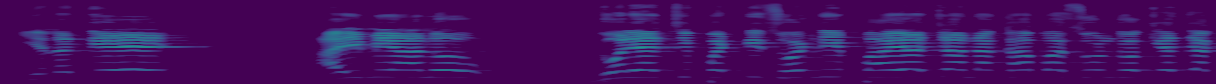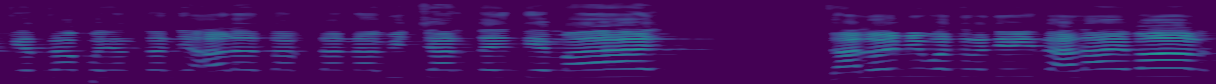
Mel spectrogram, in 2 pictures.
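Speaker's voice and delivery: loud, high sermon cry; full-force preaching. Acted. Kirtankar telling the birth story, loud preaching. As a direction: preach it out to the back row.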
